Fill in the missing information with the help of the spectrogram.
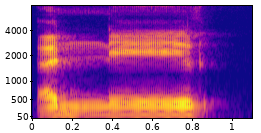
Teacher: Pada ayat yang keenam, an-nir imalatu fathatin nun wal alif, dibaca imalah fathah nun dan alif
